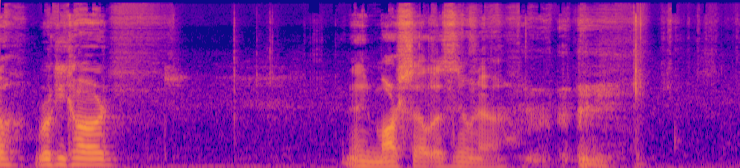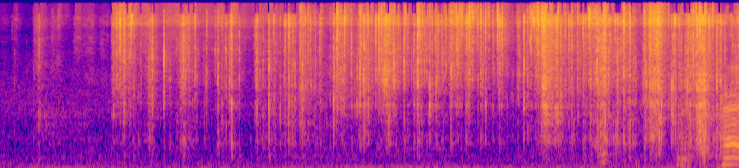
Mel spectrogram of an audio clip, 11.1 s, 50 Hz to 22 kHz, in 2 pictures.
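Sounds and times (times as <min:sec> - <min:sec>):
plastic wrapper crinkling and tearing: 0:06.3 - 0:11.0.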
